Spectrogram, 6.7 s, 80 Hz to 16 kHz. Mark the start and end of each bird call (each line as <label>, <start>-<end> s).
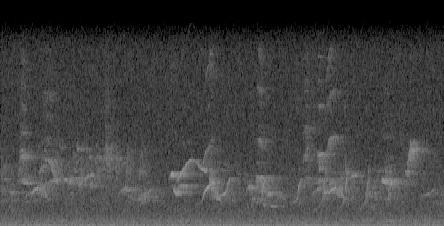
Eastern Wood-Pewee (Contopus virens), 0.0-6.7 s
Gray Catbird (Dumetella carolinensis), 0.0-6.7 s
Great Crested Flycatcher (Myiarchus crinitus), 0.0-6.7 s
Northern Waterthrush (Parkesia noveboracensis), 0.1-2.2 s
